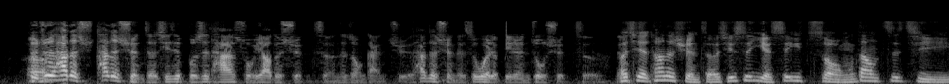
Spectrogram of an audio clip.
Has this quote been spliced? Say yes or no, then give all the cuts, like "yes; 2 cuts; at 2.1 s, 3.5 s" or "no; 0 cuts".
no; 0 cuts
